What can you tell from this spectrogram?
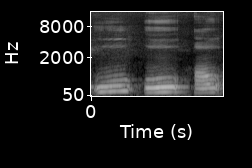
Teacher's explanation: वृत्ताकार स्वर, ऐसे स्वर जिनके उच्चारण ओठों के आकार गोल हो जाते हैं बोलते वक्त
